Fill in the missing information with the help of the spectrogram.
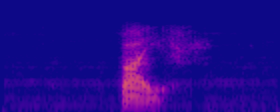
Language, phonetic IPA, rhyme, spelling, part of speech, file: Icelandic, [ˈpaiːr], -aiːr, bær, noun, Is-Bær.ogg
- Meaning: 1. farm 2. town 3. capable, competent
